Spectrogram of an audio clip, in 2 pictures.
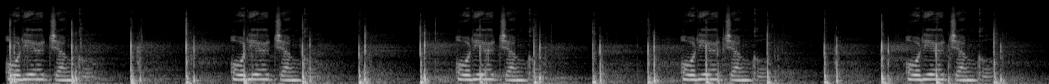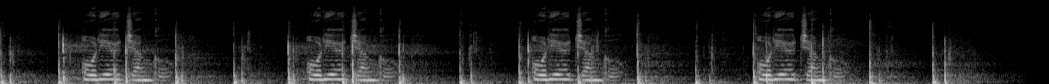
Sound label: footsteps on cement in an empty hallway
